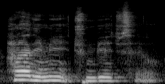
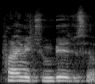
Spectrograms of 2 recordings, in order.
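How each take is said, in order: First: It is said in an earnest, pleading tone. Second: It is said in a snide, grudging tone.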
